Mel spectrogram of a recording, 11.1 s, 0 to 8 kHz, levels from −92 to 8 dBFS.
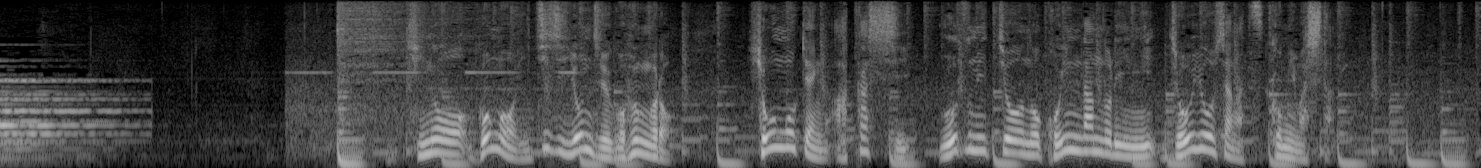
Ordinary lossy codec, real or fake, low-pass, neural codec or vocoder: none; real; none; none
